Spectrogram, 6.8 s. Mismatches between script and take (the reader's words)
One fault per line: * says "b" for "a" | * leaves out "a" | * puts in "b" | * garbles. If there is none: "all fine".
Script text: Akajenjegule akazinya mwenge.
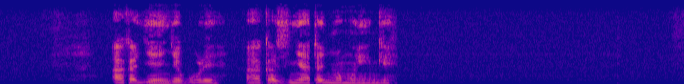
* puts in "atanywa"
